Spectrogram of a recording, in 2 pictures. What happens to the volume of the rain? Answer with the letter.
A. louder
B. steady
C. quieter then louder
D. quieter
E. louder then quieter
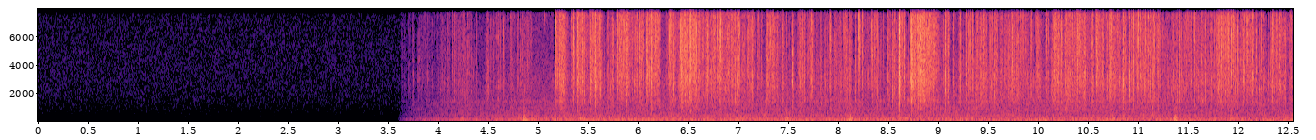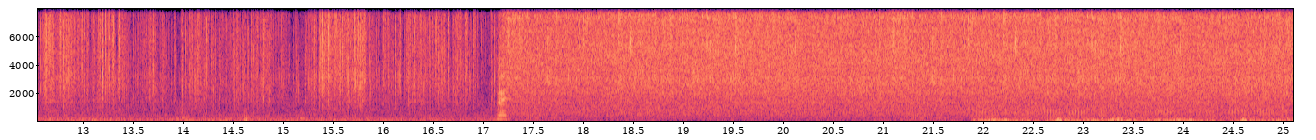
B.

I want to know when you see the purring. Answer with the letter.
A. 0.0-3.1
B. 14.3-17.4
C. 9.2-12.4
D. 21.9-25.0
D.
